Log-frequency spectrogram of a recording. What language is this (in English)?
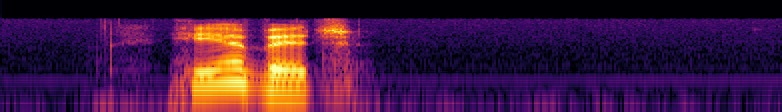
Norwegian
